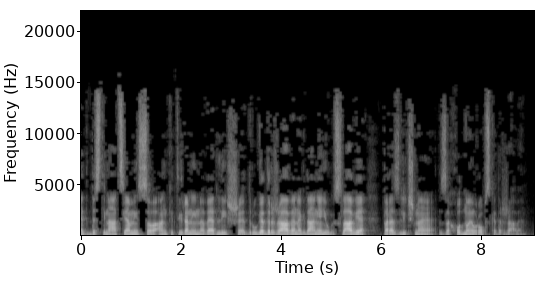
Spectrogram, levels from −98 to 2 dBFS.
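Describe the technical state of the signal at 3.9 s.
At 3.9 s you're hearing the same WMA compression that runs through the whole clip. The speech has a ringing, washy edge and a hiss that breathes with it, with nothing above 15.8 kHz. That's likely a low-bitrate transform codec, fitting something like a 48 kbps stream, smearing quantisation noise.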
